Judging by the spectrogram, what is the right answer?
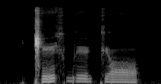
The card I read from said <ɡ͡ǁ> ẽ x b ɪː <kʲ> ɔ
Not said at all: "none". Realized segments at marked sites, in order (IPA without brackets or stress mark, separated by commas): ǁ, kʲ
